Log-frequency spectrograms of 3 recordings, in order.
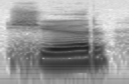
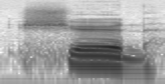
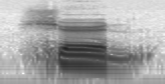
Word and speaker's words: schön: OE, this is my O umlaut. Sound is E as in schön. In German, we have schön. Schön. Beginners pronounce it as schön.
